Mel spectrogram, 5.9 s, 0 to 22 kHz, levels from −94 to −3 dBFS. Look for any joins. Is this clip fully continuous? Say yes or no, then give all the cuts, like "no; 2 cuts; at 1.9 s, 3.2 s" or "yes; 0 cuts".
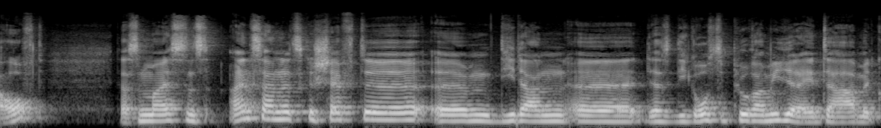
yes; 0 cuts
